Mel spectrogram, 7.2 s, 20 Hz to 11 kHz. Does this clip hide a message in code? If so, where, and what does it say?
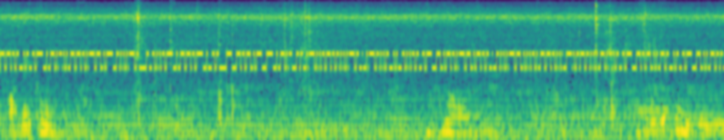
Yes: RTTY (75 baud, 850 Hz shift) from 0.0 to 7.2 s, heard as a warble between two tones, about 2550 Hz centre, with the noise of a cafe. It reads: … CITADA ENTREVISTA TUVO NOTABLES REPERCUSION EN PRENSA Y RADIO …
